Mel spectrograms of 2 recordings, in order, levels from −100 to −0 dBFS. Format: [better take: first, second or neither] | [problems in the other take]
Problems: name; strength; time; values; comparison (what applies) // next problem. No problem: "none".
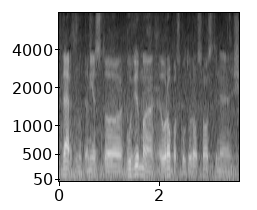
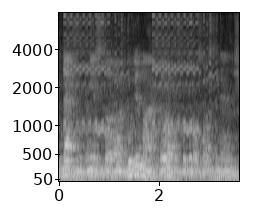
first | background sound (Harmonica); 19 dB below the speech // room echo; dies away in 0.6 s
